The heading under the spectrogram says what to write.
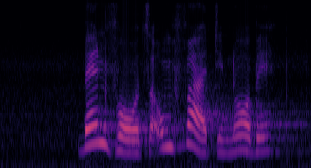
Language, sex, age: Swati, female, 19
